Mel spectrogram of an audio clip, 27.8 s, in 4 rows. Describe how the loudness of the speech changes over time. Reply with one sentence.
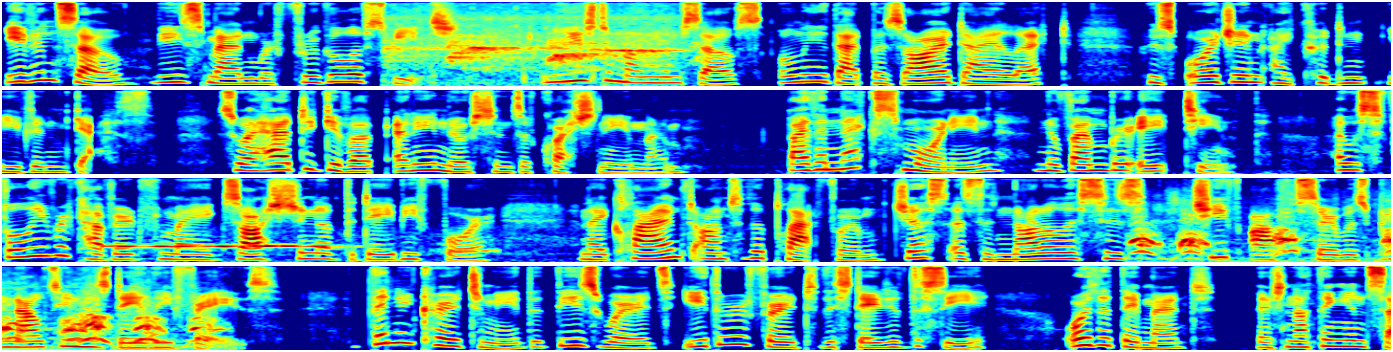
The volume of the speech stays about the same.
